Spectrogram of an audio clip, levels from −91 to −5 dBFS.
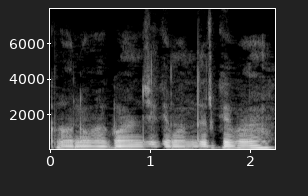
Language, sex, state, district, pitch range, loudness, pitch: Bhojpuri, male, Uttar Pradesh, Gorakhpur, 105-110 Hz, -24 LUFS, 105 Hz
